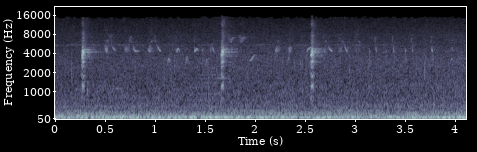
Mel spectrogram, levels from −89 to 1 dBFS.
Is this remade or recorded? recorded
